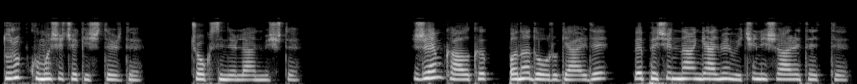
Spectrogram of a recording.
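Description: A woman narrating a first-person novel in a fairly high voice. She tells the story steadily as an audiobook reader. The sound is dull and lo-fi. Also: fairly even intonation, normal speed, a little mellow.

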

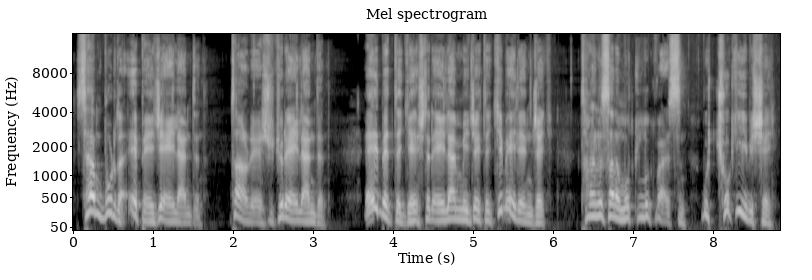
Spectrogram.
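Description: A man's voice: medium pitch, sing-song, brisk, a little mellow, voice pushed up. A man voicing a caring old Cossack mother in an audiobook, fussing and giving advice. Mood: fond advising. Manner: fussing, pleading, advising. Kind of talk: audiobook character voice.

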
